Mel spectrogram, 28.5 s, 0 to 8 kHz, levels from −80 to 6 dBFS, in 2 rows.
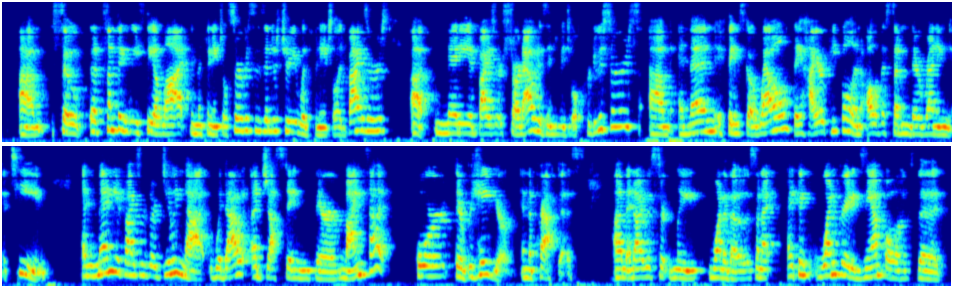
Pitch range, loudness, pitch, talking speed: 180-250 Hz, -21 LUFS, 205 Hz, 160 wpm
